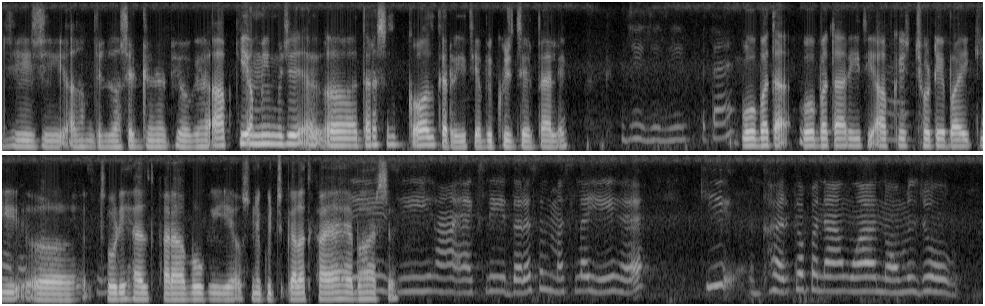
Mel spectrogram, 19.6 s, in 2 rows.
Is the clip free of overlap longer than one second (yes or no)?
yes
